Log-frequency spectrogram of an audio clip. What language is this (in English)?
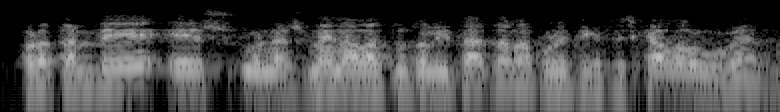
Catalan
